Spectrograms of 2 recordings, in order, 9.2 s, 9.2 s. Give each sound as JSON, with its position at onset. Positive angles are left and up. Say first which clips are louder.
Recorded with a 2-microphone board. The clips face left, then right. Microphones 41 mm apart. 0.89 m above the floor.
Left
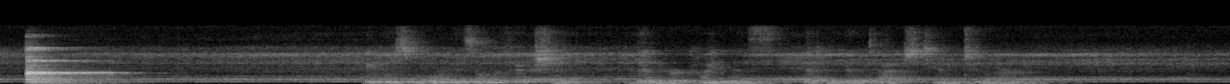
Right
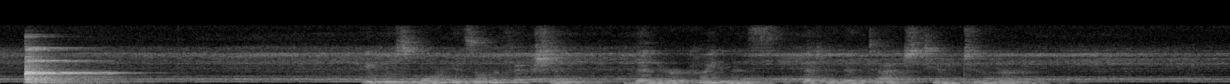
{"t": 0.2, "sound": "a piano", "louder": "even", "side_deg": -70, "distance_m": 2.0}
{"t": 2.7, "sound": "a woman speaking", "louder": "right 2 dB", "side_deg": -35, "distance_m": 0.9}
